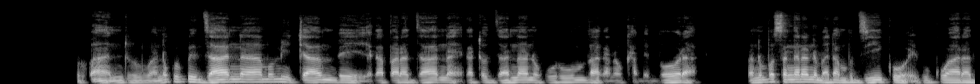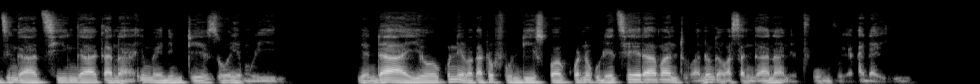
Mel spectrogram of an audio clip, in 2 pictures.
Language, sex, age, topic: Ndau, male, 36-49, health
